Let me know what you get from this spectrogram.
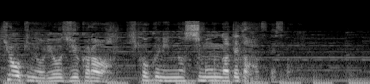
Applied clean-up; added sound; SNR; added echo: none; none; none; none.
